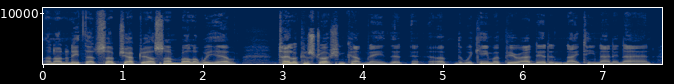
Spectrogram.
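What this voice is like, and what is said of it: Southern US accent. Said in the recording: “You can tell by my southern accent, I'm not from New Jersey. But coming from Augusta, Georgia”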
